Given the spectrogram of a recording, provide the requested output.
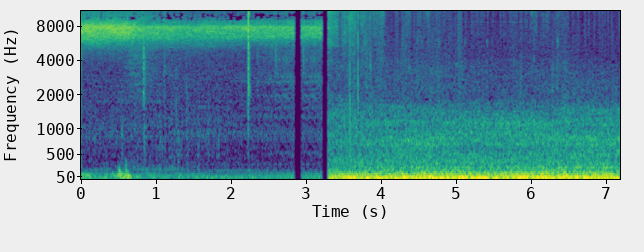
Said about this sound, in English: You guys can hear that buzzing sound. Those are cicadas.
